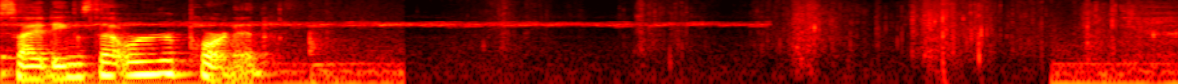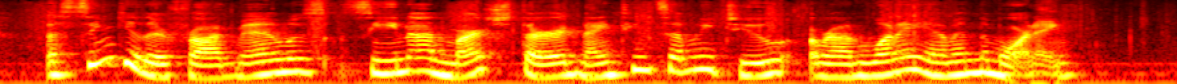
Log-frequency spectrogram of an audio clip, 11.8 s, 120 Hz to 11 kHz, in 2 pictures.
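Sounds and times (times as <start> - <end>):
speech: 0.0 - 1.5, 6.1 - 11.4
steady high insect chirp: 1.5 - 5.6
faint soft footsteps of someone hiking: 3.2 - 11.7.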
